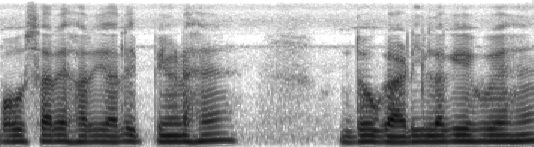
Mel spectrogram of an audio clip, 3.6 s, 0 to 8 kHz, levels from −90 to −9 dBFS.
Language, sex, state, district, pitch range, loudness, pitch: Hindi, male, Bihar, West Champaran, 120-125 Hz, -17 LUFS, 120 Hz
